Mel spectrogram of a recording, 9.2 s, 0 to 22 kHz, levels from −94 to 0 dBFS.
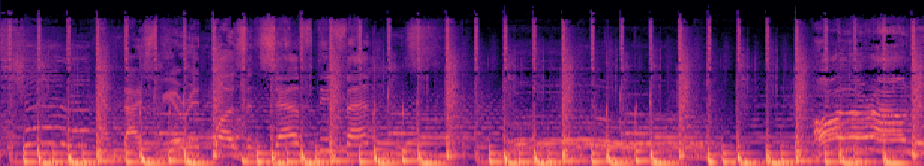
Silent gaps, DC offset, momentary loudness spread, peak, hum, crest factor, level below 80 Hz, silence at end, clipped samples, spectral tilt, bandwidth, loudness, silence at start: none; under 0.1%; 3 LU; -8 dBFS; none; 16 dB; -26 dBFS; 0 s; under 0.1%; -5.5 dB/octave; 16 kHz; -25 LUFS; 0 s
